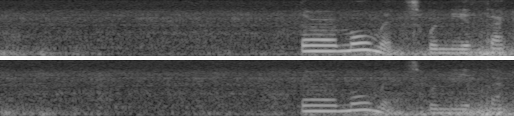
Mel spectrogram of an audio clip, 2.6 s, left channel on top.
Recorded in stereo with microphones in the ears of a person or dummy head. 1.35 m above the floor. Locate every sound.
1.5 s a woman speaking: 40° left (ahead or behind)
